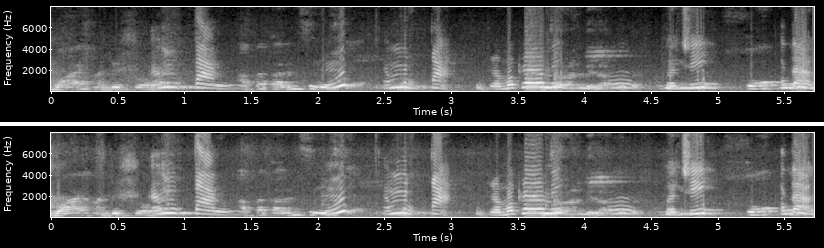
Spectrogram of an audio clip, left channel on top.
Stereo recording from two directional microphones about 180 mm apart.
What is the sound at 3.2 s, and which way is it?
A child's voice, 5° right (ahead or behind).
